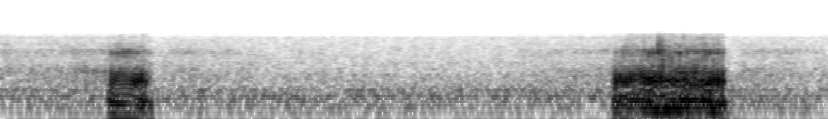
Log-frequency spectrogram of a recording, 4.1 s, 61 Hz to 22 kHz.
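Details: 7-week-old Fila Brasileiro puppy: two short, rough, snorting snores over steady background hiss. Puppy snoring.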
